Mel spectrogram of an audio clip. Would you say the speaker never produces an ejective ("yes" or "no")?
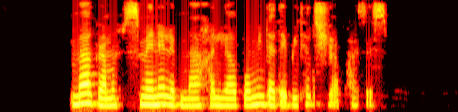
yes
